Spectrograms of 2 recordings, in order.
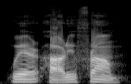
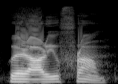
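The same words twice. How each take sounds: The two takes are said the same way.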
